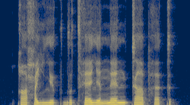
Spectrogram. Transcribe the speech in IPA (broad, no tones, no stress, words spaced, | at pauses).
qaħɐʎlʲokd̪o tʰɛlʲa n̪ɛ n̪ʉkapʰɐk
